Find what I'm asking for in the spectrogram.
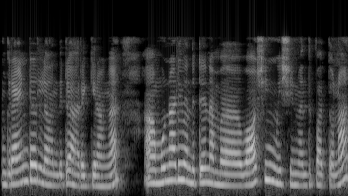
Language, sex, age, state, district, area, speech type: Tamil, female, 18-30, Tamil Nadu, Ariyalur, rural, spontaneous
